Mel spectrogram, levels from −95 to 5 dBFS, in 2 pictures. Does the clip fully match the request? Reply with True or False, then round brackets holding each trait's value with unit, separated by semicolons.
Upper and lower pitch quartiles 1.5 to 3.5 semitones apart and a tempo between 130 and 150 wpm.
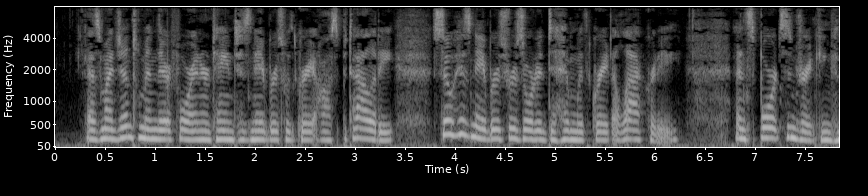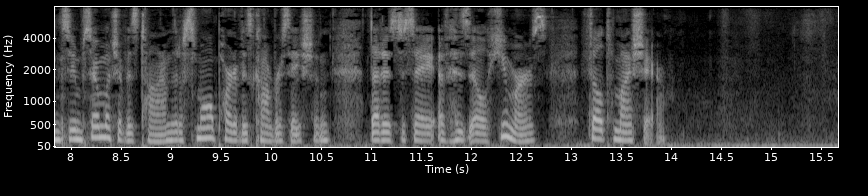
False (2.7 semitones; 185 wpm)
